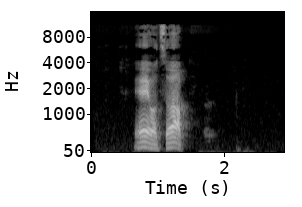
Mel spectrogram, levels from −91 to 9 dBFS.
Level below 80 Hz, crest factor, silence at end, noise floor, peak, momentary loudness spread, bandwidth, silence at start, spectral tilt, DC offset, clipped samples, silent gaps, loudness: -64 dBFS; 22 dB; 1.5 s; -74 dBFS; -2 dBFS; 6 LU; 11.5 kHz; 0.7 s; -3 dB/octave; under 0.1%; under 0.1%; none; -20 LUFS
